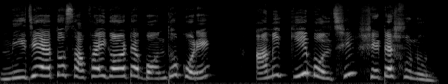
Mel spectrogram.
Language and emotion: Bengali, angry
